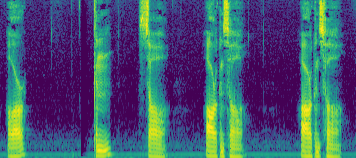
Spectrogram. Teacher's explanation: comme vous l'entendez encore une fois le S à la fin n'est pas prononcé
